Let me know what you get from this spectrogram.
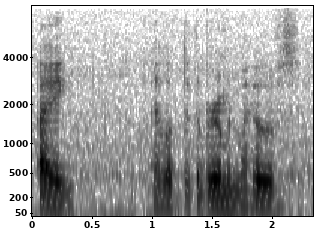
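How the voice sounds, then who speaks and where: A man's voice: on the low side, little pitch movement, normal speed, warm tone, a little hiss or hum, low-quality recording. A man narrating a first-person story from a script, in a home recording. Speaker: fan fiction reader.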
